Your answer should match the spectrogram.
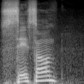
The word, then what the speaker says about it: Saison: So this, I'm going to say this wrong, and I'm probably going to get a lot of comments on Saison. Saison. Saison Ale. – That sounds about right.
